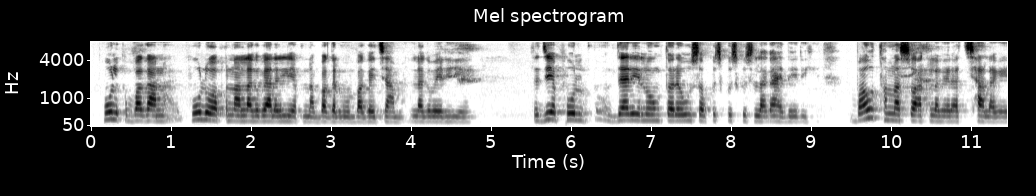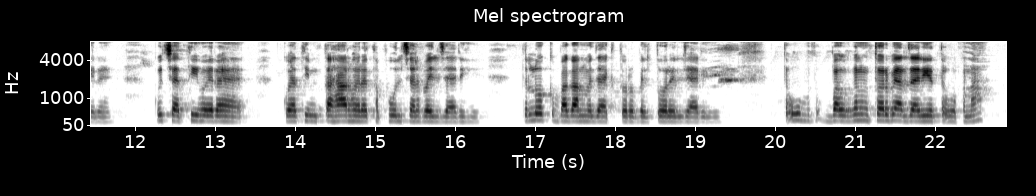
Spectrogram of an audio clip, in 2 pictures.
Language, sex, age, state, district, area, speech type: Maithili, female, 30-45, Bihar, Begusarai, rural, spontaneous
